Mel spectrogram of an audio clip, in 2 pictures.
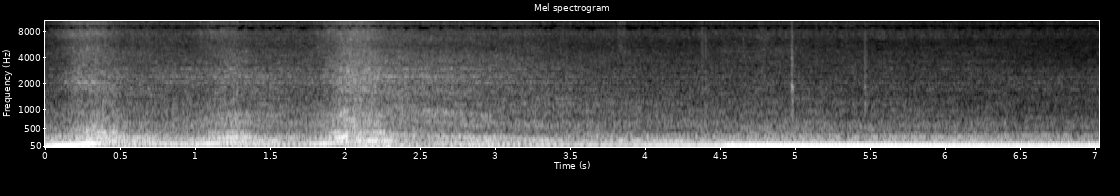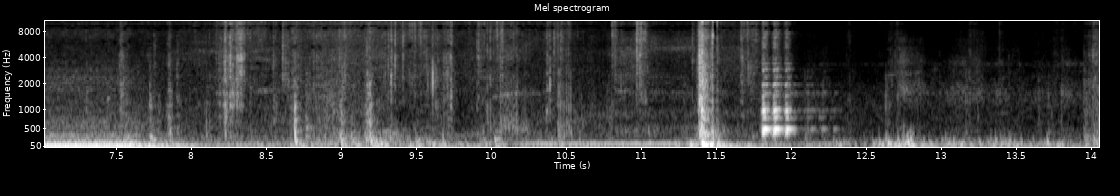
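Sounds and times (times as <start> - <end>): car engine revving and idling: 0.0 - 7.8.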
